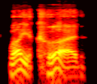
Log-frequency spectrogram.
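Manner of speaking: mock patronizing, dismissive professional intonation. Retelling a doctor's reply to a request for conservative treatment: imitating the doctor's exact intonation. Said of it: "I'm capturing the intonation exactly as she says".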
